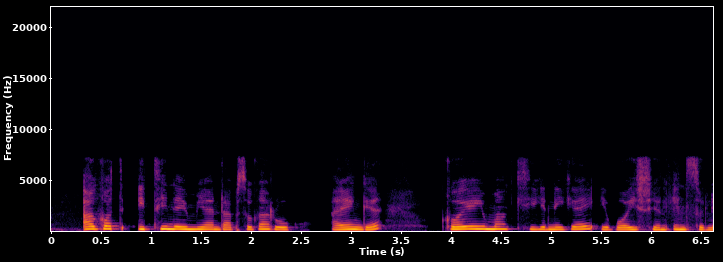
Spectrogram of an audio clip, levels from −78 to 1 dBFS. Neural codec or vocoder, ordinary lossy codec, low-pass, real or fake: codec, 16 kHz, 2 kbps, X-Codec, HuBERT features, trained on LibriSpeech; MP3, 64 kbps; 7.2 kHz; fake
